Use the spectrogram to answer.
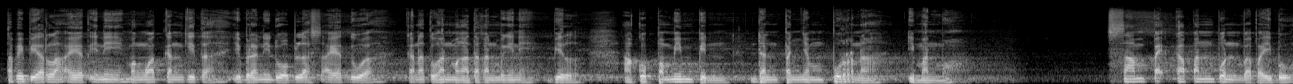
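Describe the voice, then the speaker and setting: A man preaching a sermon as pastor, telling personal stories with emotion, his voice climbing high when he stresses a point. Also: little pitch movement, fairly quick. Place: large church hall. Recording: long reverb of a church hall.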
